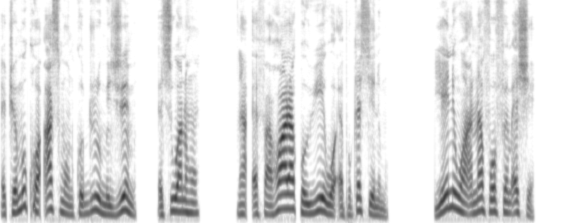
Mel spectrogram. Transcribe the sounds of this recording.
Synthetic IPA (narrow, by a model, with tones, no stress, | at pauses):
ɛ˨t͡ɕᶣæ̃˨mũ˦kʰɔ˨ʔa˦smɔ̃˨nkʰɔ˨du˦ɾu˨mɪ̃˨d͡ʑɾĩ˦˨m | æ˨su˦wa˦nʊ̃˦ɦʊ̃˦ | nã˨ʔɛ˨fa˨ɦɔ˦a˦ɾa˦kʰɔ˨ɥi˦e˦˨wɔ˨ʔɛ˨pʰʊ˨kʰɛ˦sɪ˨ɛ˨nʊ̃˨mũ˨ | jɛ˨˦nĩ˦wɔ̃˨a˨nã˦fʊ˦ɔ˦fɪ̃˦mɛ˦ɕɛ̰˨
